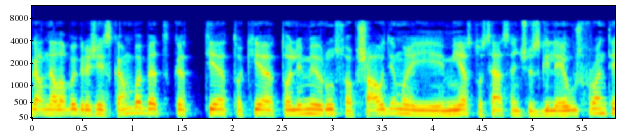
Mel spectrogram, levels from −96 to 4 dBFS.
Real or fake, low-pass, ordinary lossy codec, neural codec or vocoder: real; 7.2 kHz; MP3, 48 kbps; none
